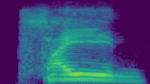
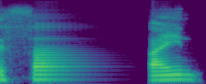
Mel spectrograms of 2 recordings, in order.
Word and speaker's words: sin: We don't have to pronounce it as sin. Okay, so say sine theta.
